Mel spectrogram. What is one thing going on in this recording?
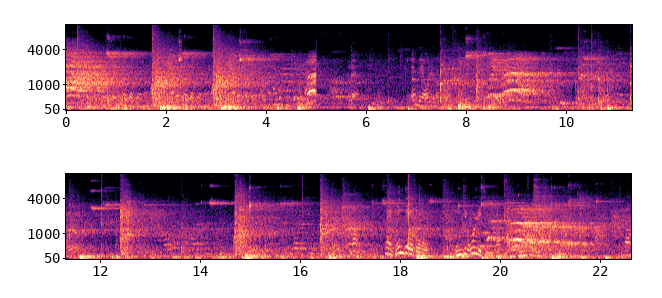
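Young players shout and call out to one another.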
